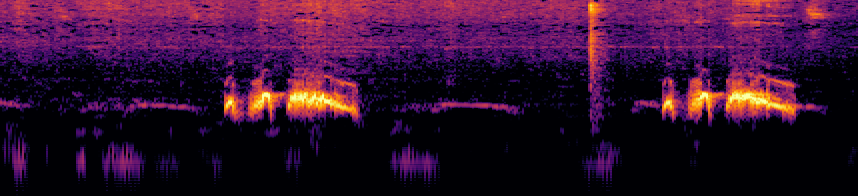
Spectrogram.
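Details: Tekukur or derkuku, the spotted dove, giving a lure call to prompt other doves to sing: two coo phrases about three seconds apart, short notes leading into a long sliding coo, one sharp click between them, low hum beneath.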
